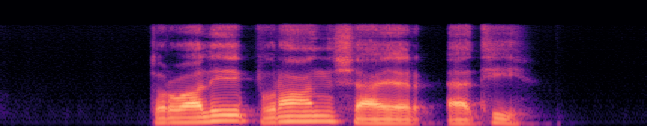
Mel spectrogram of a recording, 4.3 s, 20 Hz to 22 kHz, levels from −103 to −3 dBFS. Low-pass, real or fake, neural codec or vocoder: 10.8 kHz; fake; autoencoder, 48 kHz, 32 numbers a frame, DAC-VAE, trained on Japanese speech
